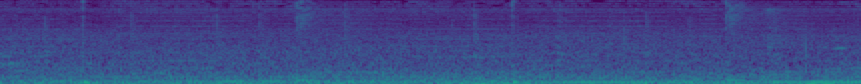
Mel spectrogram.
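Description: Steady outdoor rumble of sandstorm wind and distant road traffic, a low even noise with no distinct events.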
